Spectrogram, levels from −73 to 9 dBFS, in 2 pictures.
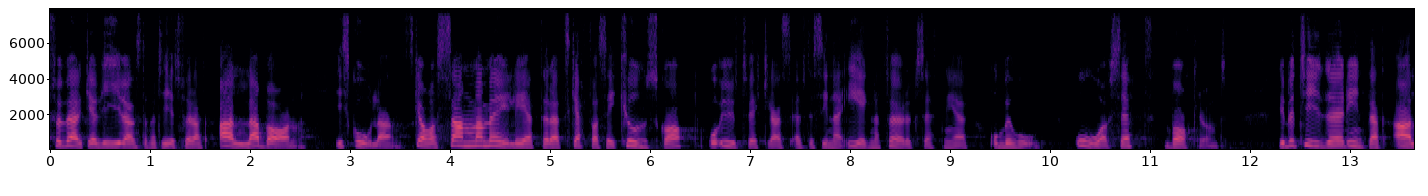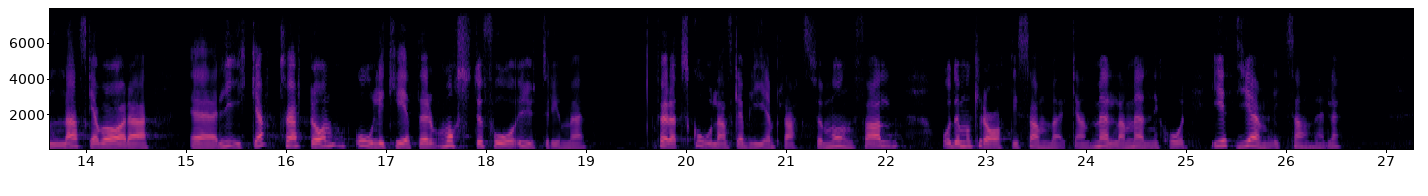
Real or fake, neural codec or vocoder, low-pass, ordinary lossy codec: fake; codec, 16 kHz, 2 kbps, FunCodec, trained on Chinese and English, 25 frames a second; none; none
